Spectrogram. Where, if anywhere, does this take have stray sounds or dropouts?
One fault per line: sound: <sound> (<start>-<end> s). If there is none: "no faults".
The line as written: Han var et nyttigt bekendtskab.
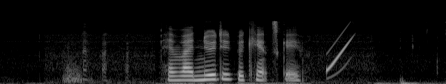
sound: laugh (0.6-1.3 s)
sound: chirp (3.3-3.6 s)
